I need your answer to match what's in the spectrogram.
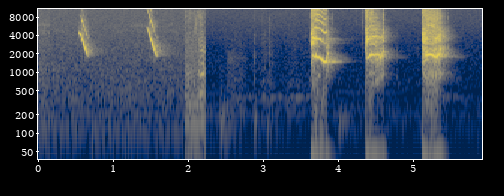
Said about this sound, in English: here's the cheetah again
